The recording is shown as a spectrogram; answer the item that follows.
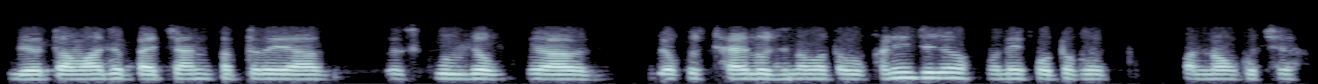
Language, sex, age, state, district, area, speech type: Sindhi, male, 30-45, Rajasthan, Ajmer, urban, conversation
